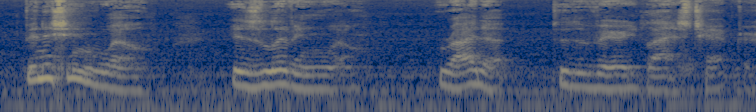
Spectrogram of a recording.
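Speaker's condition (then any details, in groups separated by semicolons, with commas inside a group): Parkinson's disease; stage 3; diagnosed over 16 years ago, mid stage three of four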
